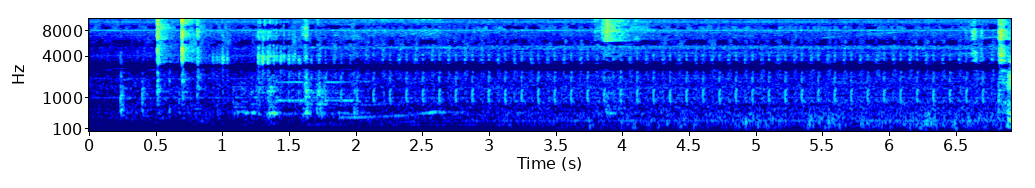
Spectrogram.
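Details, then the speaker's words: Maingear F131 desktop PC, previously quiet for years: light steady ticking, five or six clicks a second, turning to rattling just after power-on, from the rear area; persists with the spinning fan hub held stopped. "a ticking noise right now. Now it's changed to more of like a rattling noise."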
